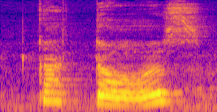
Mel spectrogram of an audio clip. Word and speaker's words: quatorze: 14 को कहते हैं quatorze.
